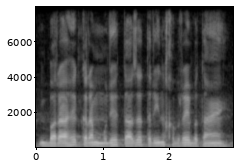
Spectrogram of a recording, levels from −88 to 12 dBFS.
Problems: none marked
